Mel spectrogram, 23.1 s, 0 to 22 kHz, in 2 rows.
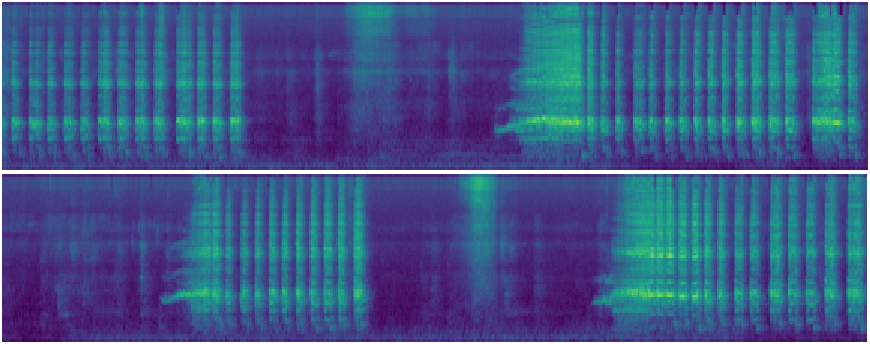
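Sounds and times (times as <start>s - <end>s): hen cackling: 0.0s - 3.3s, 6.6s - 11.5s, 13.6s - 16.4s, 19.4s - 23.0s.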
